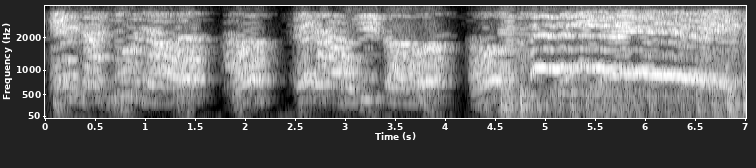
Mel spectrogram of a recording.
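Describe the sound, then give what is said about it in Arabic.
Children play and shout in the street, with loud overlapping voices and crowd-like clamor broken by a few brief pauses. “ايه ده؟ مين دول؟ دي العيال بتلعب في الشارع يا ابني.”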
